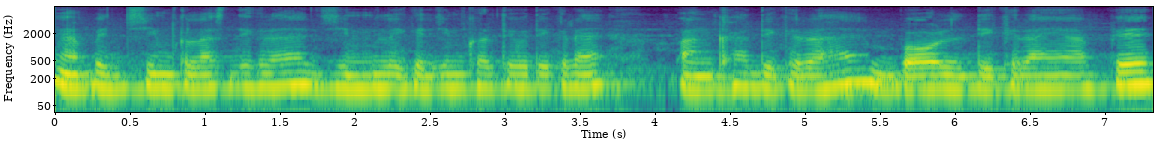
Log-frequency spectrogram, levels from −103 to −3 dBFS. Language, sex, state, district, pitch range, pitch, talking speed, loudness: Hindi, male, Odisha, Sambalpur, 120-130 Hz, 125 Hz, 205 wpm, -17 LUFS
